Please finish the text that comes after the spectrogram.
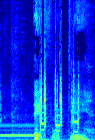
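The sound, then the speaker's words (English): A touch-tone phone number is being dialed, opening with a steady electronic tone before a voice cuts in over it. The tones sound fairly loud. “Yeah, just be quiet, man. I got to make this call, okay?”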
